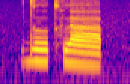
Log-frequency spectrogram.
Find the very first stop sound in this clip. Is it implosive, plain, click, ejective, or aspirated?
plain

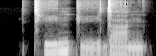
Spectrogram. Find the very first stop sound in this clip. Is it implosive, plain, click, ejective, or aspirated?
aspirated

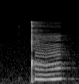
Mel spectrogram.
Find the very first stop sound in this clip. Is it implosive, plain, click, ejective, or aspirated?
click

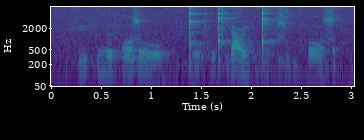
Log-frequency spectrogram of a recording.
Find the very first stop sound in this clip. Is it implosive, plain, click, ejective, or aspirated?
click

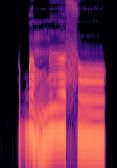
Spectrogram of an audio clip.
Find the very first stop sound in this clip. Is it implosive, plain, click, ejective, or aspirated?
implosive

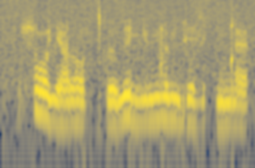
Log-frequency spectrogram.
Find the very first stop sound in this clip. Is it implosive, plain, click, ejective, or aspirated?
click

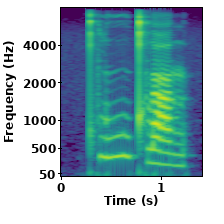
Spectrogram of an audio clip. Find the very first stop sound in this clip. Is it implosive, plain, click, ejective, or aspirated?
aspirated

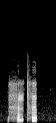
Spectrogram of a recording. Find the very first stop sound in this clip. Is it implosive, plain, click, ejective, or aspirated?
aspirated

